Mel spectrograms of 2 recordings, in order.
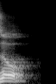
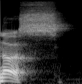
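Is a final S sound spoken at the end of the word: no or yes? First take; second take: no; yes. First: The word ends without an S sound. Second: The word ends with an audible S sound. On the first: It means several bones. "le S disparaît de la prononciation" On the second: It means a single bone. "ici au singulier, on prononce le S"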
